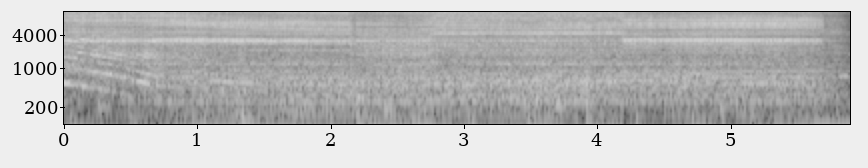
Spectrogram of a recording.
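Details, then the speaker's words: Toyota Alphard with engine idling, microphone at the transmission: hissy, high-pitched steady whine from the automatic CVT, an abnormal transmission noise. "Teman-teman udah dengar di bagian maticnya itu ada bunyi."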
